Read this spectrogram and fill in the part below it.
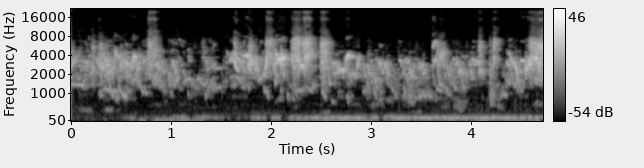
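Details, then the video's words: Singing budgerigars recorded 26 January 2024, pouring out a busy, scratchy warble of overlapping chirps and squeaks over a constant low hum. "Budgies Birds Singing Chirping Sounds Parakeets sounds"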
